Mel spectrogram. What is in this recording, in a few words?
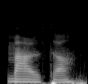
"maltha", Ancient Greek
